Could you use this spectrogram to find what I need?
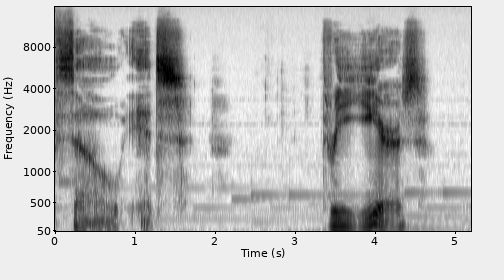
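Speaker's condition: Aphasia after stroke; Beth Israel, inpatient rehab at Spaulding with Dr. Randy Blackshaffer, 6-week Ship's Cap ICAP; 7 years after stroke, short phrases, word errors, wife Jane prompts sentence restarts, not fluent; did not speak for about a full year after stroke, improved with intensive therapy

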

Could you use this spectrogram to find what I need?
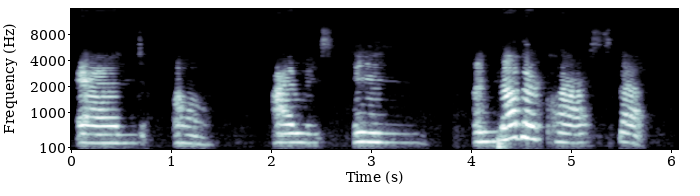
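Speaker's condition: Cerebral palsy; was in speech therapy

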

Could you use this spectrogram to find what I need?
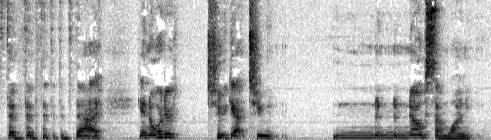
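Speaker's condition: Stammering; stammer since childhood; stammer somewhat unpredictable, switches words to hide it less than most people who stammer; repeated sounds, prolonged sounds, blocks

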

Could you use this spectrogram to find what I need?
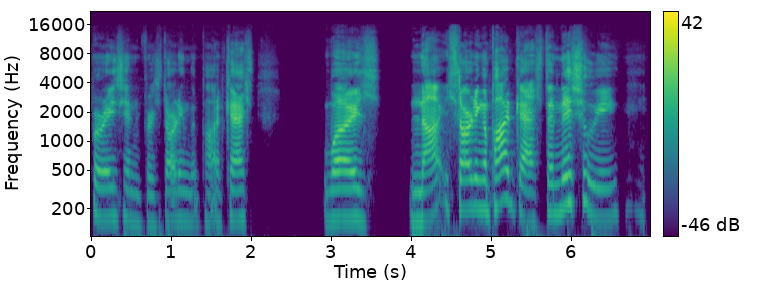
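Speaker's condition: Cerebral palsy; has had to adapt entire life

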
